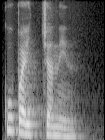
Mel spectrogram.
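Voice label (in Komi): "купайтччанін", Komi-Zyrian, female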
